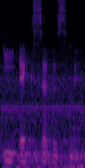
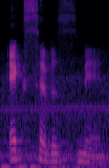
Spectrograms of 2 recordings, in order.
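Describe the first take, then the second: First: The first part is spelled out letter by letter. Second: The first part is said as one syllable. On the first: The speaker calls it wrong. "not E X servicemen" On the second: The speaker calls it right. "Words like ex servicemen"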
